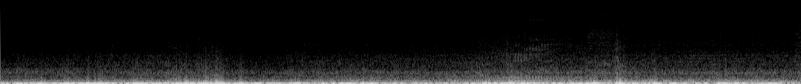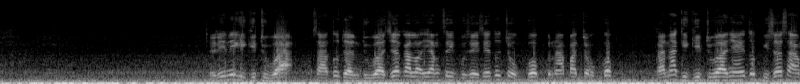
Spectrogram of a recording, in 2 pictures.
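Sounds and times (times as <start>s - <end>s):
car engine rumbling uphill: 0.0s - 16.0s
road noise: 0.0s - 16.0s.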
